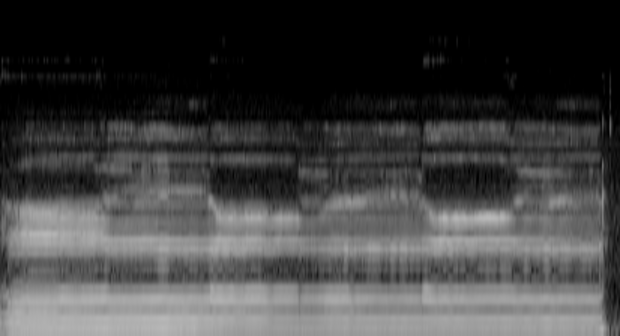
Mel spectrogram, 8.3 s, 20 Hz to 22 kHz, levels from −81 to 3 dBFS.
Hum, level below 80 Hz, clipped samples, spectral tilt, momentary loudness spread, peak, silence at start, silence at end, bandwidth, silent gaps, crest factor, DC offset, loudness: none; -64 dBFS; under 0.1%; -8.5 dB/octave; 7 LU; -6 dBFS; 0 s; 0.2 s; 6.6 kHz; none; 16 dB; under 0.1%; -21 LUFS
